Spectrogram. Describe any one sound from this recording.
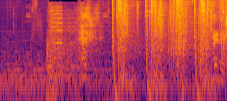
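A pistol fires several sharp shots in quick succession.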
